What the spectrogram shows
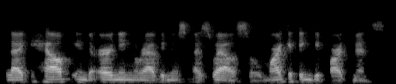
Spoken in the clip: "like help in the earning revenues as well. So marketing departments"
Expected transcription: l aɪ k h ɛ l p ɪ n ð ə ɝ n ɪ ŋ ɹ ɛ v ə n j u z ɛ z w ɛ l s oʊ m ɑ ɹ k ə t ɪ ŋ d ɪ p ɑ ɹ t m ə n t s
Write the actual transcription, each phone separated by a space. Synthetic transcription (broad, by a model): l aɪ k h ɛ l p ɪ n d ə ɝ n ɪ ŋ ɹ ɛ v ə n j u s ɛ s w ɛ l s oʊ m ɑ ɹ k ə t ɪ ŋ d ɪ p ɑ ɹ t m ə n t s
